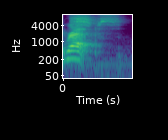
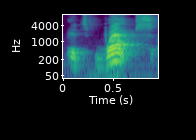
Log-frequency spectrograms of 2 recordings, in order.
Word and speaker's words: Weps: Oh, her name is Petty Officer Weps. Weps? Weps. Oh, wait. Weps? No. Cora Weps Rakes. Reps. It was an R. No, we had subtitles on. No, it's Weps, according to this.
